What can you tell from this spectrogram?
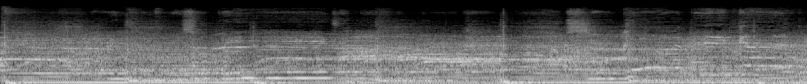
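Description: Live pop song through an arena PA: a female lead singer sings over a band, and heavy bass and drums come in right at the start.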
